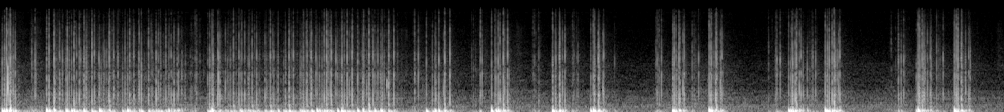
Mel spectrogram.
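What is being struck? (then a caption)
Leather satchel flap. Fingertips tap and scratch the flap of a brown leather messenger bag held close to the microphone. For the first six seconds there is a dense, continuous rustling scratch, followed by sparse, separated dull thumps with short decays. The sound is strongly weighted to the low end, with almost no high content.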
